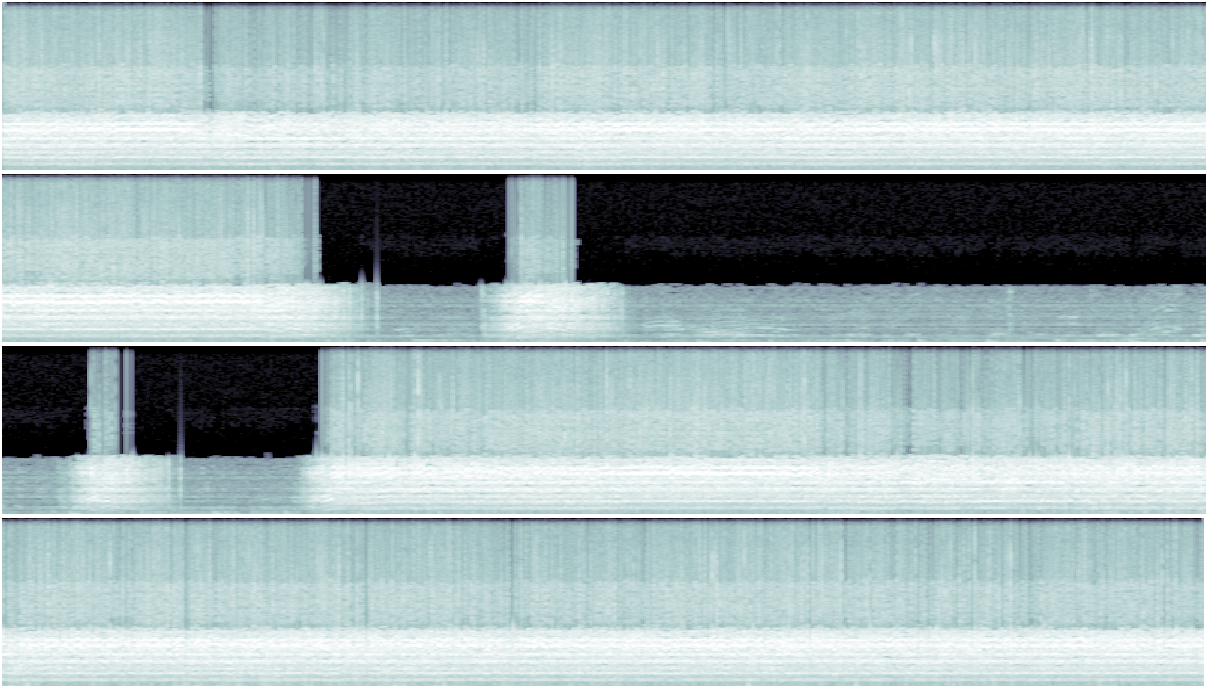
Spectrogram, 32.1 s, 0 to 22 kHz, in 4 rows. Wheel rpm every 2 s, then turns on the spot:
230, 230, 220, 230, 220, 50, 10, 0, 10, 160, 220, 220, 230, 230, 230, 230.
none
